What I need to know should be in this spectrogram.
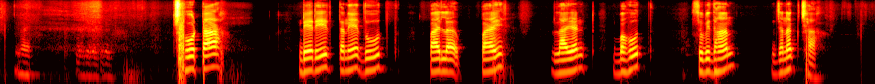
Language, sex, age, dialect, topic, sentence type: Magahi, male, 18-24, Northeastern/Surjapuri, agriculture, statement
